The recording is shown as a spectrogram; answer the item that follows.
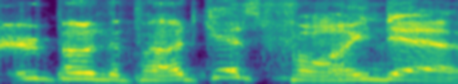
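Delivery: put-on high-energy voice. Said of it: "fake [name] voice".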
